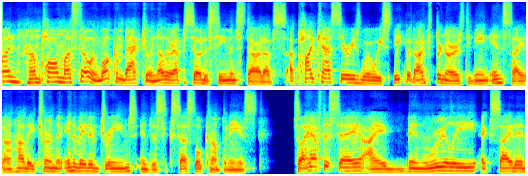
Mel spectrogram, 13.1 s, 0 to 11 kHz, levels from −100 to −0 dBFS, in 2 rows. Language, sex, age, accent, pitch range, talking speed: English, male, 50-69, American, 105-140 Hz, 195 wpm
